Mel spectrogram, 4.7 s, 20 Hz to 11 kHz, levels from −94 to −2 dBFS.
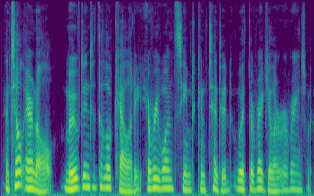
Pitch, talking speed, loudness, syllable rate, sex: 140 Hz, 180 wpm, -19 LUFS, 7.1 syllables/s, male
